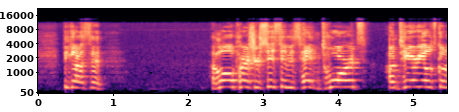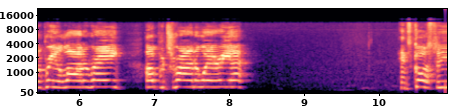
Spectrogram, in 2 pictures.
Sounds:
speech

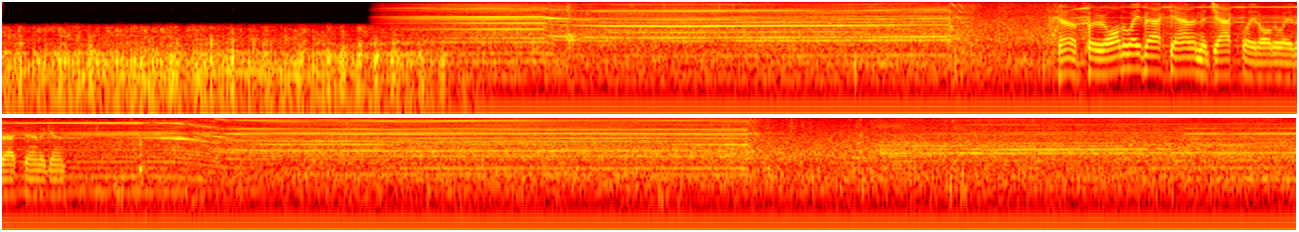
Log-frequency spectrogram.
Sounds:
speedboat

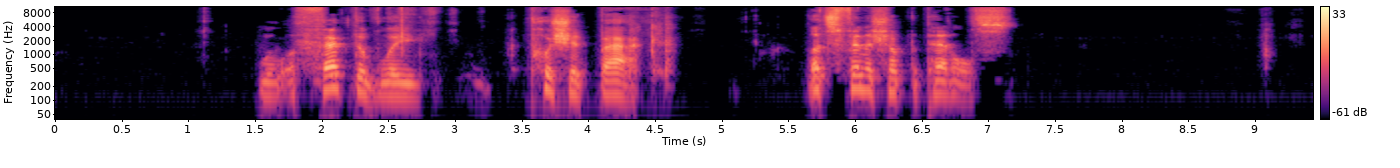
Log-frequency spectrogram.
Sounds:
speech, narration

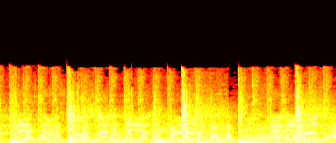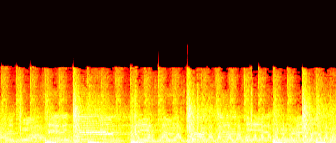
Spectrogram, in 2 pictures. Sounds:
music

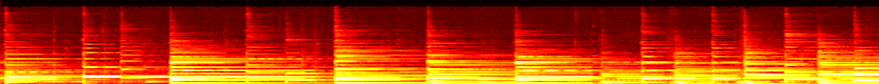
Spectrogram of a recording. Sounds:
guitar, musical instrument, plucked string instrument, playing acoustic guitar, acoustic guitar, music

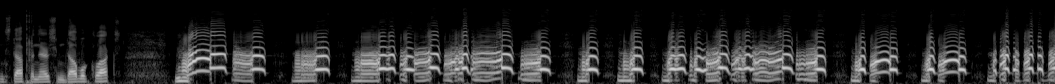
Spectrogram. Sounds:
speech, honk

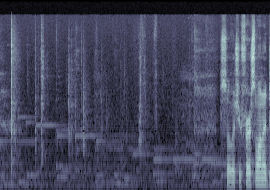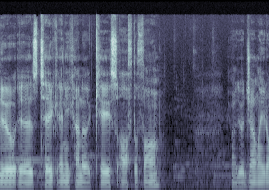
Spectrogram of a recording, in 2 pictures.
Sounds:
speech, music

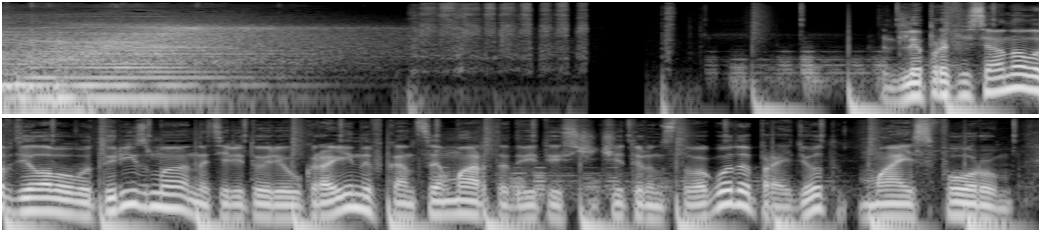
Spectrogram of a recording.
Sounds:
music, speech

